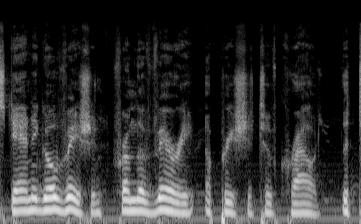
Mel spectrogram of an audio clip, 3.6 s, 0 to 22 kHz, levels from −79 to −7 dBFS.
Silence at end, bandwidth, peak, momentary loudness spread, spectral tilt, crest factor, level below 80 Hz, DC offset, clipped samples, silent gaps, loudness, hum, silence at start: 0.05 s; 14 kHz; -8 dBFS; 10 LU; -6.5 dB/octave; 14 dB; -40 dBFS; under 0.1%; under 0.1%; none; -23 LUFS; none; 0 s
